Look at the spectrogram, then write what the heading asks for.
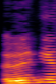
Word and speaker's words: Anja: Então, meu nome é Ânia, se escreve Anja, parece nome de gringo, mas eu sou bem brasileira.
